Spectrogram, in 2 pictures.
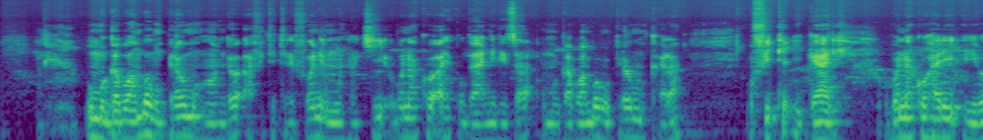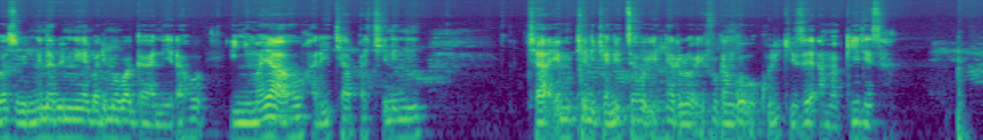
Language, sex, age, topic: Kinyarwanda, male, 25-35, finance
